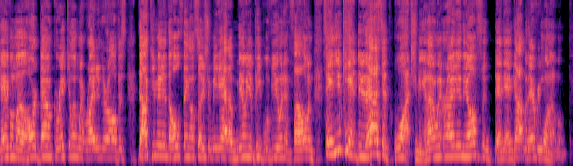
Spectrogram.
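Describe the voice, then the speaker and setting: Over noticeable background noise, a high-pitched man with a Southern US accent races at a very fast pace with hardly any pauses, ordinary pitch variation and big swings in loudness. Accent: Southern American. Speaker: podcast host. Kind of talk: interview; scripted intro.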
